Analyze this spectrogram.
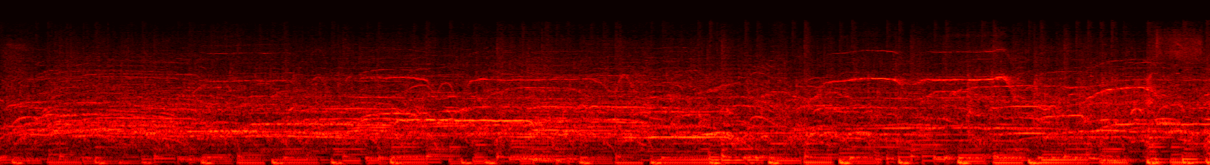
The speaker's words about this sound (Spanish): bastante impresionante que ustedes todos estallan en aplausos justo cuando yo diga, cuando yo digo viernes. Yo no sé cómo. Es una buena sincronización que hay entre nosotros.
